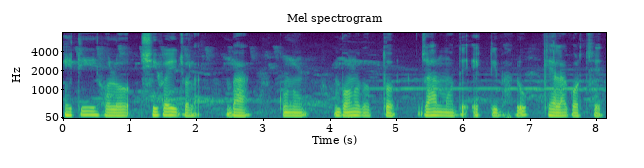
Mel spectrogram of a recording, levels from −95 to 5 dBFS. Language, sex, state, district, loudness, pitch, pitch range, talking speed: Bengali, male, Tripura, West Tripura, -16 LUFS, 110 Hz, 105-115 Hz, 80 wpm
